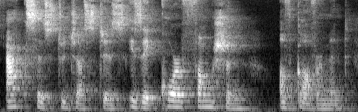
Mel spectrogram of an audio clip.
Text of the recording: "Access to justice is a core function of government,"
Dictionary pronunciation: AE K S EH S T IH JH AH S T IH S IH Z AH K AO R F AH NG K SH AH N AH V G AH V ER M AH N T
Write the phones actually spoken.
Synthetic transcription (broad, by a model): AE K S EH S T IH JH AH S T IH S IH Z AH K AO R F AH NG K SH AH N AH V G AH V ER M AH N T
